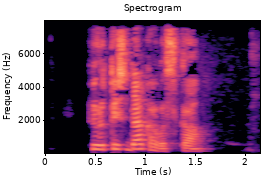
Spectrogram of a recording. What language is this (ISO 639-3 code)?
chm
